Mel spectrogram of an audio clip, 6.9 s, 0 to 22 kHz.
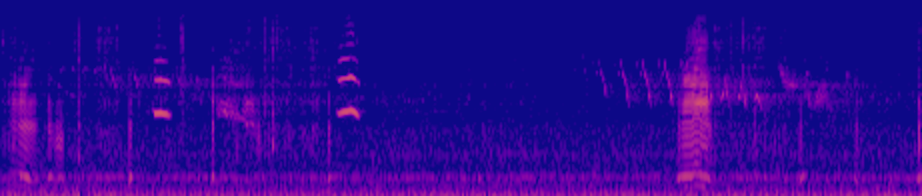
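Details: Nest-camera recording of Ospreys squabbling at the nest on 25 June 2018: three sharp whistled notes, the last one louder and ringing. Faint softer chirps fall between them, all over a constant electrical hum.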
